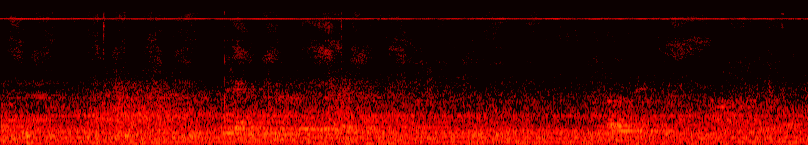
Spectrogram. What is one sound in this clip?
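A cloth eraser rubs softly across a whiteboard.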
